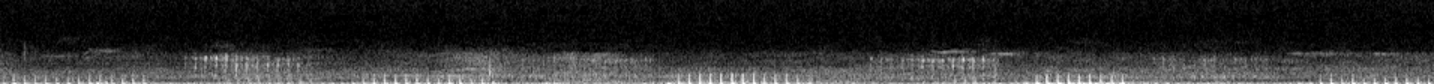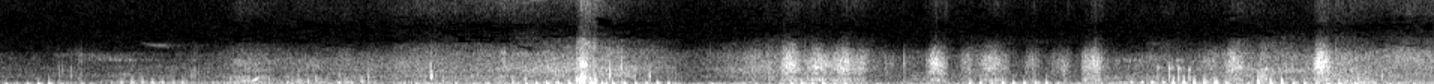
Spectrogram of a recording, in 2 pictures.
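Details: A cute, shy little cat purring while giving a quick hug: a steady low rumbling purr pulsing in regular breaths throughout, with rustling and handling noises growing louder toward the end.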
